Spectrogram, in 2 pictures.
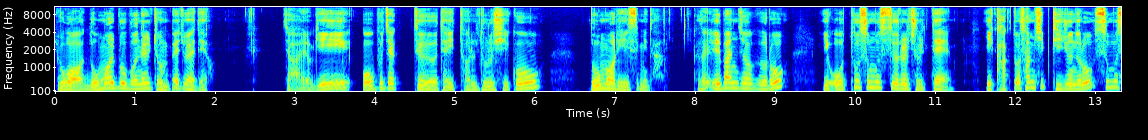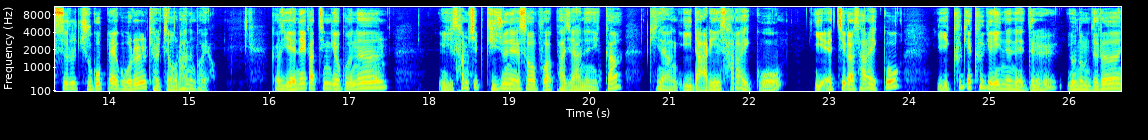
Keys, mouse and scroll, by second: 5.3 click, 7.7 click, 11.4 click, 17.9-20.2 middle drag, 23.9 drag, 25.6-26.3 scroll down 1, 26.3-26.6 middle drag.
